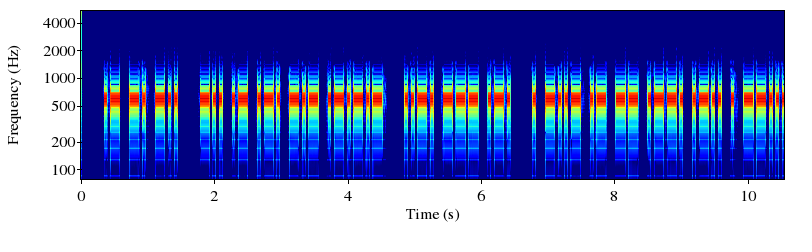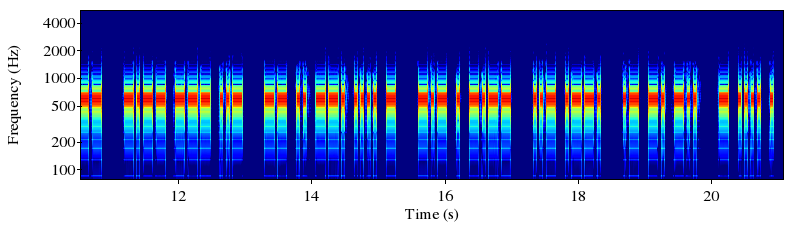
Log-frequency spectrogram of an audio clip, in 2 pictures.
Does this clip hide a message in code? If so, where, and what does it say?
Yes: Morse code from 0.3 to 20.9 s, heard as a keyed tone, about 25 wpm, 600 Hz. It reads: AND DARK. FOR EXAMPLE, YOU MIGHT KEY UP AND THE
